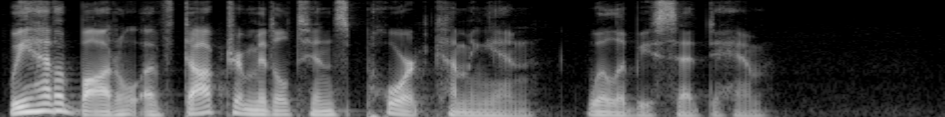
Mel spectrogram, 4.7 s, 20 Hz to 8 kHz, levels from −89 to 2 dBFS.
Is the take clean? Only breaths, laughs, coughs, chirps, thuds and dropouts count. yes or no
yes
